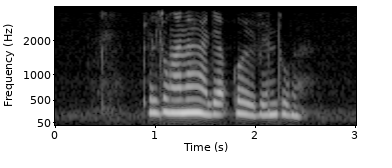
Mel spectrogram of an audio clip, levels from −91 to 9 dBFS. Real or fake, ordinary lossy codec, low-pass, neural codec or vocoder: fake; none; 3.6 kHz; codec, 16 kHz, 16 kbps, FunCodec, trained on Chinese and English, 50 frames a second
